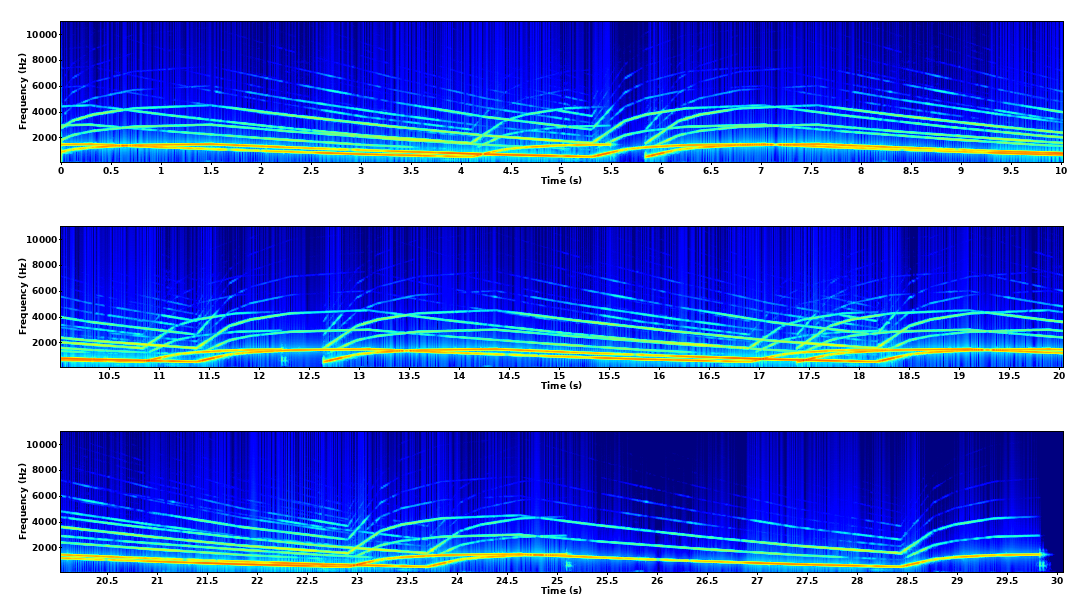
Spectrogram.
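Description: American police siren wailing, two wail tones slightly out of step, each rising quickly and then falling slowly, repeating about every six seconds.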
